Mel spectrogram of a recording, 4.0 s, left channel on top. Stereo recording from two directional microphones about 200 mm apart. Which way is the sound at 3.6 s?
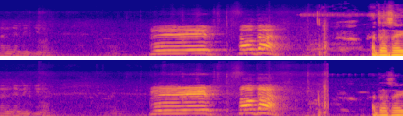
25° left (ahead or behind).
